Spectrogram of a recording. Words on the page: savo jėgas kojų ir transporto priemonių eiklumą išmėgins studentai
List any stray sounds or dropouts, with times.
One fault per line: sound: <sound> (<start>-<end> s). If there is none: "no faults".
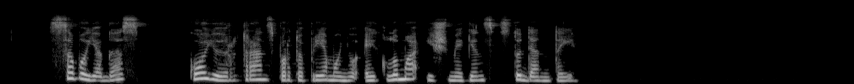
no faults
